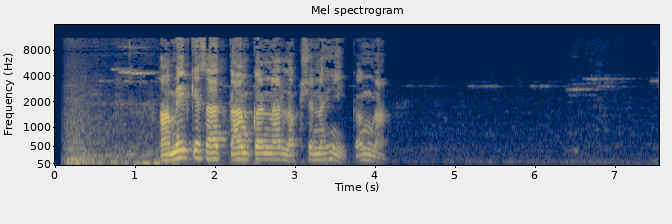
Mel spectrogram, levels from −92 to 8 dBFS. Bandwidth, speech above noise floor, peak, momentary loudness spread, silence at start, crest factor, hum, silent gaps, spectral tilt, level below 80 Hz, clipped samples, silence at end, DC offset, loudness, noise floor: 11.5 kHz; 49 dB; 0 dBFS; 20 LU; 0.15 s; 18 dB; none; none; -3.5 dB/octave; -42 dBFS; under 0.1%; 3.45 s; under 0.1%; -15 LUFS; -63 dBFS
